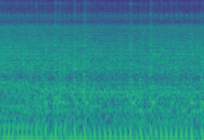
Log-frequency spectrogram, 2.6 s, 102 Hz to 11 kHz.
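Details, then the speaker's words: Honda Vario 125 FI scooter after electrical wiring work: it starts after a couple of failed attempts and settles to a quick, even putter at steady idle, with no misses, rattles or hunting; the engine runs healthy. "Alhamdulillahirobbilalamin. Lihat, sudah hidup."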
